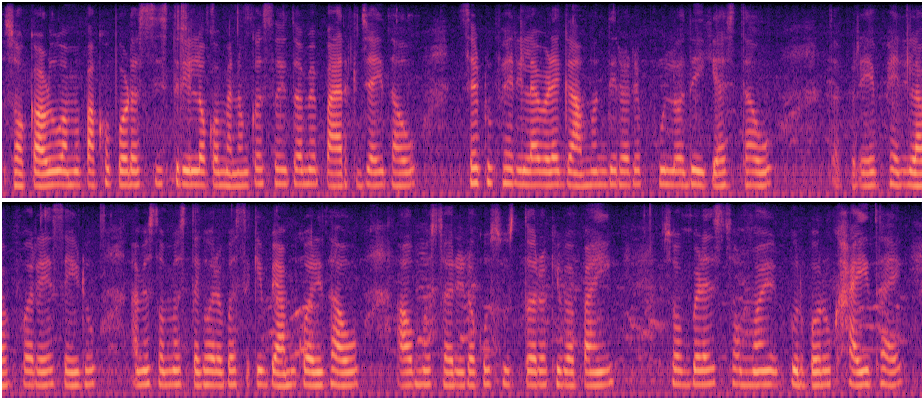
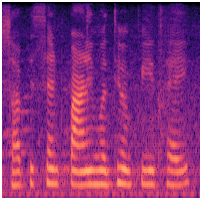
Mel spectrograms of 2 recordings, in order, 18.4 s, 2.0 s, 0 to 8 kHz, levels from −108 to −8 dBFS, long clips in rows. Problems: constant background noise, continuous background conversations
